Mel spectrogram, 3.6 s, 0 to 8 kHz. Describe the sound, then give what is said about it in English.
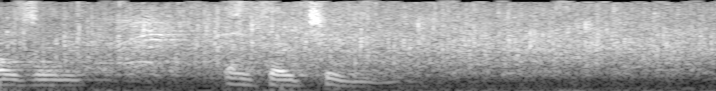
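A church audience applauds at the close of the last Sunday service of the year with steady, dense clapping throughout, and voices are heard briefly near the start. “Let me thank all 23 of y'all for that rousing applause and celebration.”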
